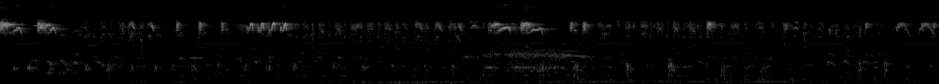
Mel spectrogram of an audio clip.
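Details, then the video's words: Sunbird sunning in the morning, likely kept caged; fast high-pitched chattering song broken by bright squeaky bursts every two to three seconds. "jemur pagi burung sogon"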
